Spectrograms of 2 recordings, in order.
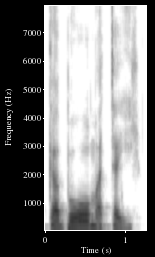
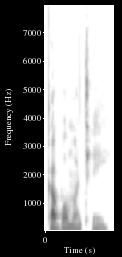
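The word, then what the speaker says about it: Gabor Maté: Um Kabul Mate Kabo Matei.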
